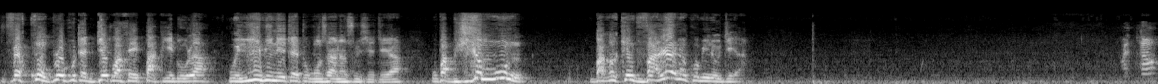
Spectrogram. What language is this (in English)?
French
